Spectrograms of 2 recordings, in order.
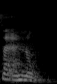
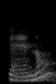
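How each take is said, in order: First: The word begins with an S sound. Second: The word begins with a K sound. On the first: The speaker calls it right. "इसको हम सैनो पढ़ेंगे" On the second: The speaker calls it wrong. "कैनो या सैनो?"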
